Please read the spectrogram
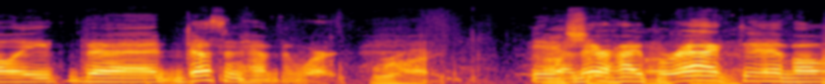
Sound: both laugh

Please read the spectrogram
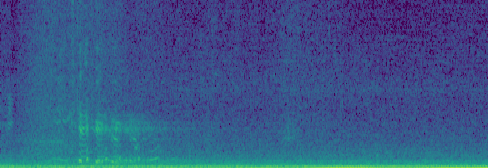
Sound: child giggles

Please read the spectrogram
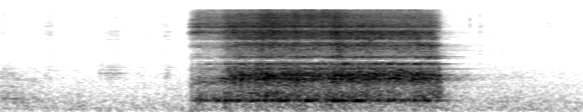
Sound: blowing

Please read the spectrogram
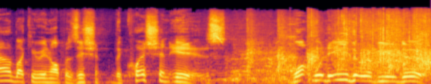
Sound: applause

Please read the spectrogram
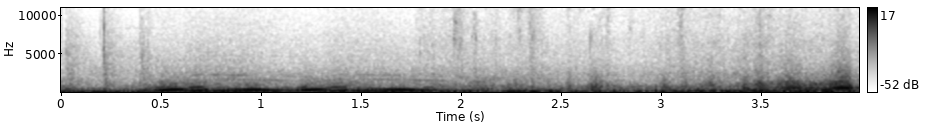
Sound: engines revving

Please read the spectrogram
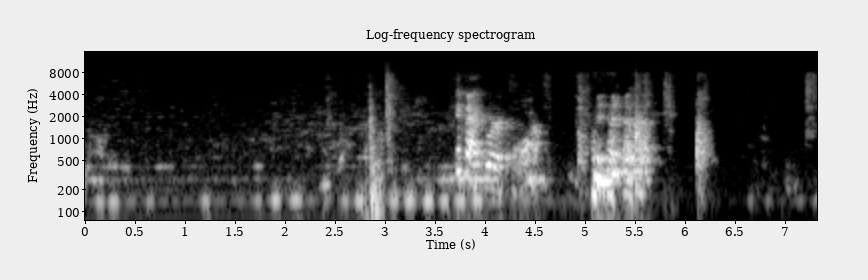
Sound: laughs

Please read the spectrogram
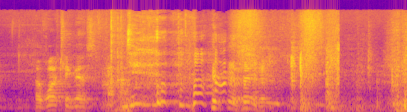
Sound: laughing

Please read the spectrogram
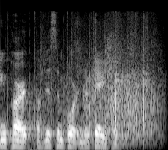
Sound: applause

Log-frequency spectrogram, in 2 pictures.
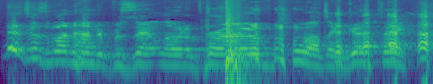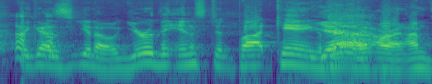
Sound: laugh

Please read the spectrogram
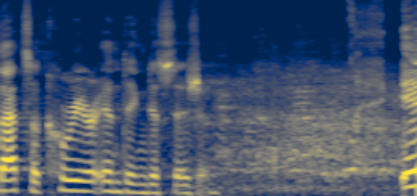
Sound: laughter

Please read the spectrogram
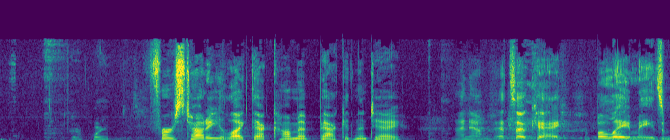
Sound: laughter

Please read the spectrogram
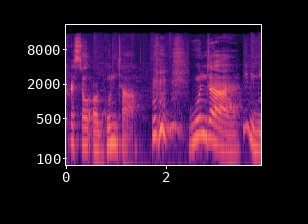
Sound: chuckling

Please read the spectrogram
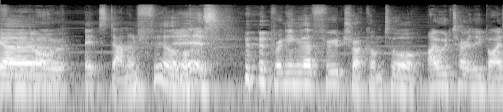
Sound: laughs

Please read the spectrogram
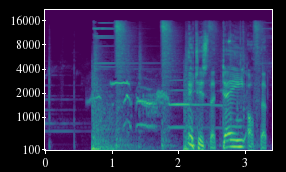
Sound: rooster crowing

